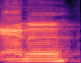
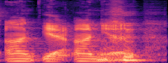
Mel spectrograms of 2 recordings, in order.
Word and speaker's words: Anya: I think we said like Anya. It's Anya.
